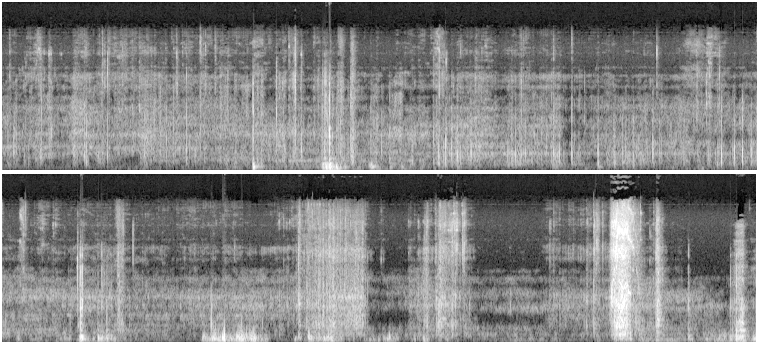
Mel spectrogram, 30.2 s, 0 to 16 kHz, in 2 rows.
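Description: Axial SCX10 Pro radio-controlled rock crawler climbing over rock: tyres and chassis scraping and crunching on stone over a faint steady drivetrain whine, with scattered clicks. A few louder rushes of noise break in, the loudest near the end.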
